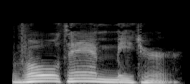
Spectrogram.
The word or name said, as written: voltammeter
